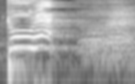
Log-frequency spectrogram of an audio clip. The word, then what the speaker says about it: 교회: 발음을 잘해야 돼. 고해하지 말고 교회.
